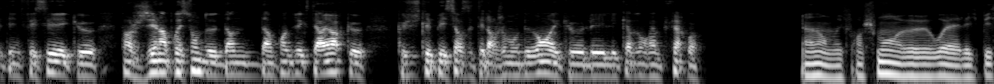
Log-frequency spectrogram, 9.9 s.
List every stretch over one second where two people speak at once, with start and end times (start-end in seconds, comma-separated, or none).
none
